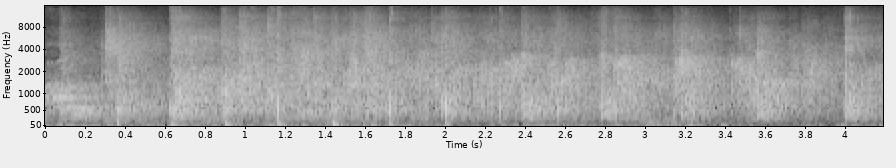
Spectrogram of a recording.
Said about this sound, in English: Let's start off with another round of applause for God.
